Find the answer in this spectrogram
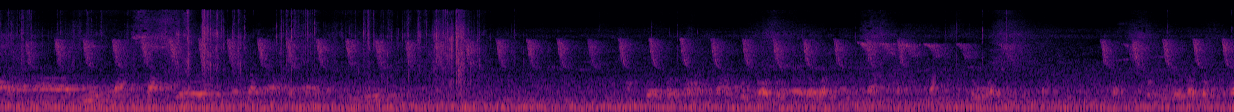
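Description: A bird calling a long, even series of short high notes, about four or five a second, pausing about three quarters of the way through and then resuming, over a steady low hum.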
